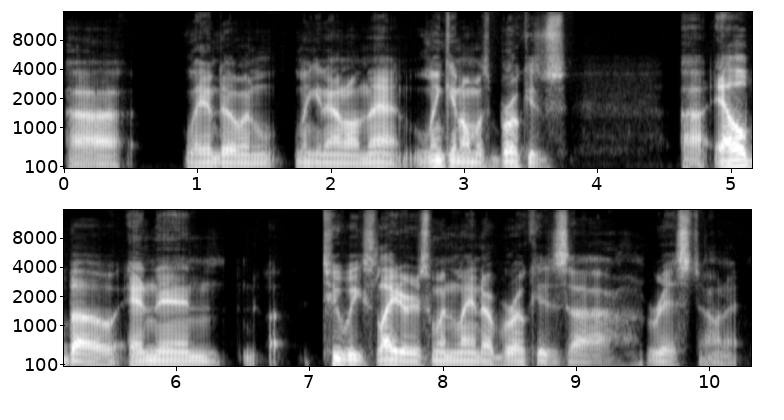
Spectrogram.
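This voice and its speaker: Middle aged guy from north carolina, slightly deep voice, dry close recording, casual wry storytelling. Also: steady tone, unhurried, a bit bright, clear, resonant tone, dry recording. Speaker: podcast co-host.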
